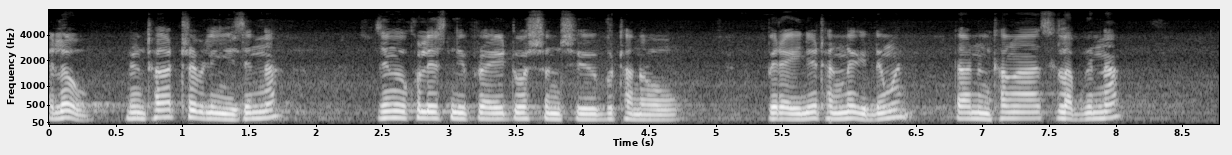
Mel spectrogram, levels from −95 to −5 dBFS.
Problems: none marked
